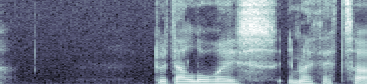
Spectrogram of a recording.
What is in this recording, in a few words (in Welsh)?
"loes", Welsh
